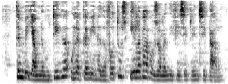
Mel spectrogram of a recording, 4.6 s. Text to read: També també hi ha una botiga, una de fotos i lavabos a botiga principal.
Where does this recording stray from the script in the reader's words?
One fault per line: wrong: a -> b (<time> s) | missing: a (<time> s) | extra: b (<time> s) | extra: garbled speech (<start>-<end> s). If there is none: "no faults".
missing: també (0.6 s)
extra: cabina (1.7 s)
wrong: botiga -> l'edifici (3.3 s)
